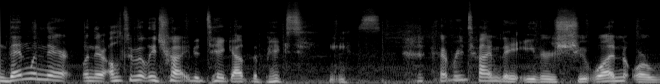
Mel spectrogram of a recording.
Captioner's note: laughs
